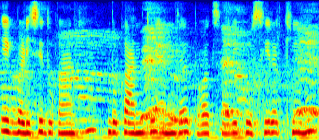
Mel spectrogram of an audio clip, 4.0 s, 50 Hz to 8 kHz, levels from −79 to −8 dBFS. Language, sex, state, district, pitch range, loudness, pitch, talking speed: Hindi, female, Punjab, Pathankot, 205-225 Hz, -16 LUFS, 215 Hz, 180 wpm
